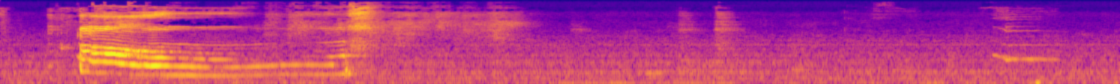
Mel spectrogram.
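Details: Japanese Chin puppy, a breed said to rarely vocalize, gives one long drawn-out whine of nearly two seconds that slides down and then holds a steady tone, followed by quiet room noise and a faint short squeak near the end.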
